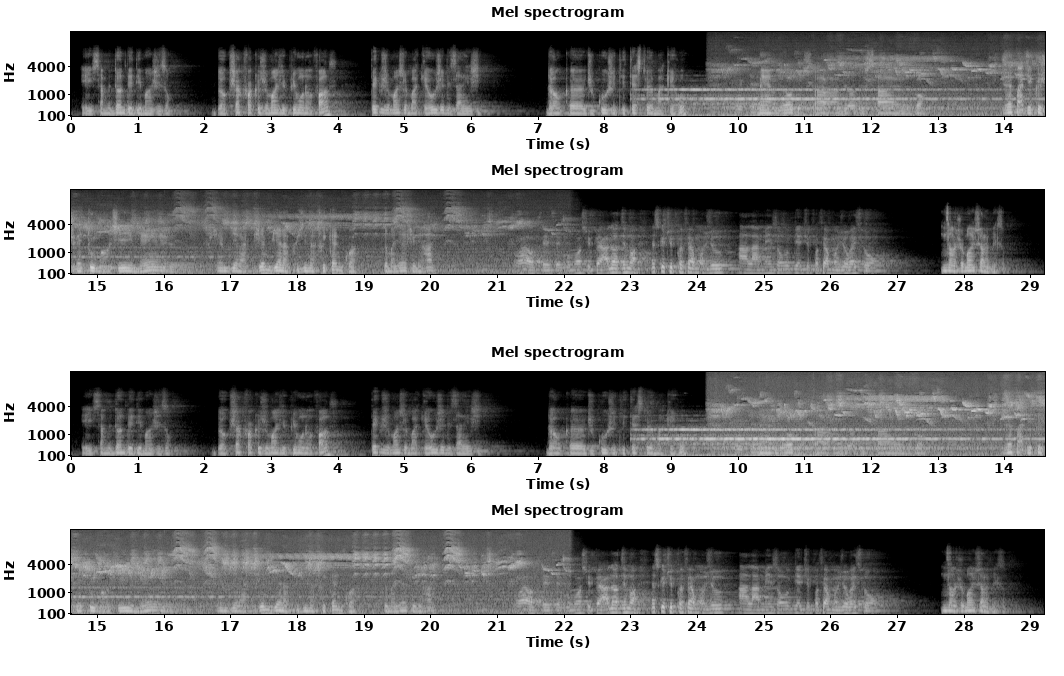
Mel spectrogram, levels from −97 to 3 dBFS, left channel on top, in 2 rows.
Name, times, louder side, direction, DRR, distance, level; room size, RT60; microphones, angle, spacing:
voice 1, 0.2-1.5 2.2-4.0 4.5-6.2 7.1-9.3 10.3-12.9 14.0-18.9 19.3-20.1 27.7-28.6, left 2 dB, 75° left, 13 dB, 1.1 m, -30 dB
sound 1, 8.4-19.2, right 6 dB, 40° right, 0.7 m, -29 dB
sound 2, 9.5-22.1, right 9 dB, 55° right, 1.5 m, -28 dB
voice 2, 9.9-10.4 21.2-26.7, equal, ahead, 0 dB, 1.5 m, -31 dB
25.5 x 20.0 x 8.2 m, 1.1 s
head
